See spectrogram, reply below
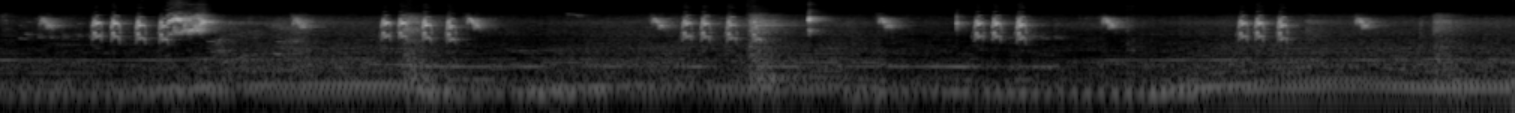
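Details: Young yellow-vented bulbul learning to sing, giving short bursts of bright, high chirping notes in tight clusters of three to five, repeated roughly every one to one and a half seconds, over a low steady hum.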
